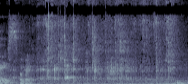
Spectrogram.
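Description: Ice rattles in a metal cocktail shaker.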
